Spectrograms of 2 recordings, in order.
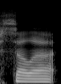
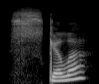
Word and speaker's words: Scylla: All right, several corrections on the pronunciation of Scylla and Charybdis.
